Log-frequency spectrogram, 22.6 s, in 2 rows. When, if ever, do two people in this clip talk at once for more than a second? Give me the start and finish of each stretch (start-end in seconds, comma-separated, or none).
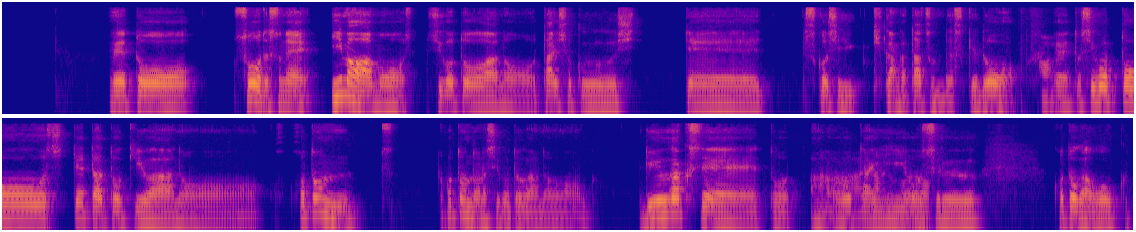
19.5-20.7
